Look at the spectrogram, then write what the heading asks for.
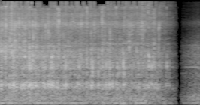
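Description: Hot tempering with asafoetida is poured into a Bengal gram dal curry and crackles with a dense, loud sizzle, then cuts off abruptly before a softer bubbling resumes.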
